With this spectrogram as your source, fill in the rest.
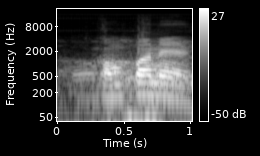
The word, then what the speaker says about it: component: Component. It is not component. It is component.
